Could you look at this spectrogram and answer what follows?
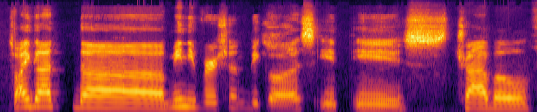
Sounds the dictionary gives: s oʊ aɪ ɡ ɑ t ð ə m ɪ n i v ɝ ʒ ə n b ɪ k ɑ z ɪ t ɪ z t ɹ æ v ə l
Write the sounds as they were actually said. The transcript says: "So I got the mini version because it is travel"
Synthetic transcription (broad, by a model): s oʊ aɪ ɡ ɑ t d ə m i n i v ɝ ʃ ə n b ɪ k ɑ s ɪ t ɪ s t ɹ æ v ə l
